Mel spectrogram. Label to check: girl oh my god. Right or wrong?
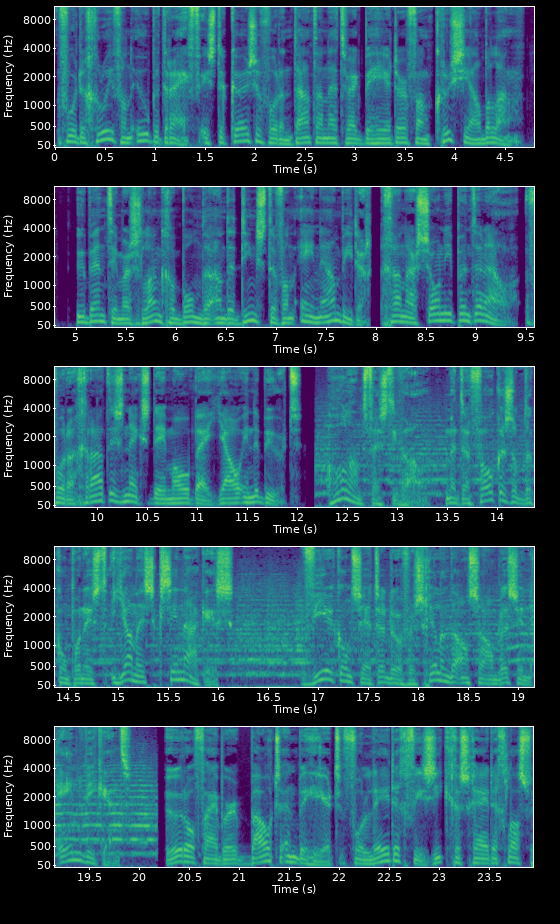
Wrong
